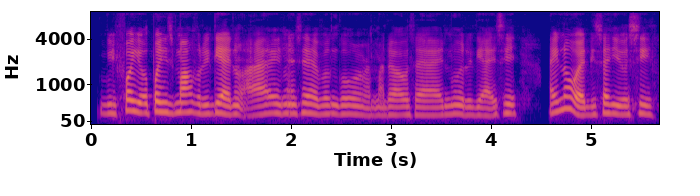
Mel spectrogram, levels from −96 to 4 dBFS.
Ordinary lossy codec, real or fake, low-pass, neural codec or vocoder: none; fake; none; codec, 16 kHz, 4.8 kbps, FACodec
